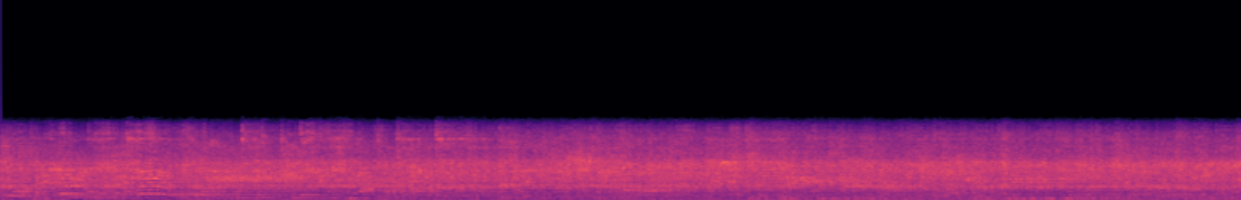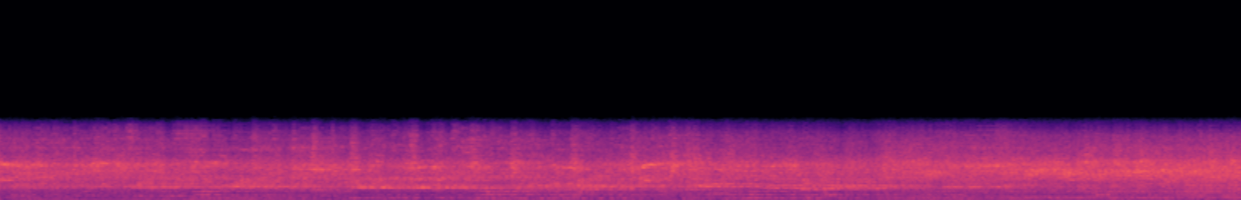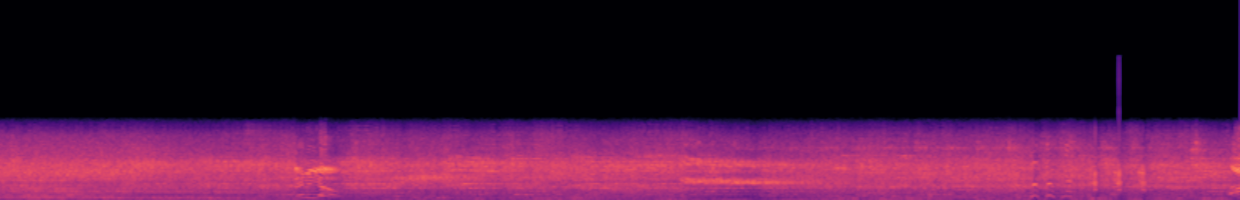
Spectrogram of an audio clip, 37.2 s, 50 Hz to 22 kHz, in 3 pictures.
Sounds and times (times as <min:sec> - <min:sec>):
Car: 0:00.0 - 0:37.2
Music: 0:00.0 - 0:37.2.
